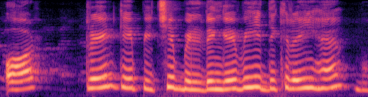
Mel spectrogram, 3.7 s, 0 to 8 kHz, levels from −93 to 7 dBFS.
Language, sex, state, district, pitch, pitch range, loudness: Hindi, female, Maharashtra, Mumbai Suburban, 275 Hz, 255-300 Hz, -12 LUFS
